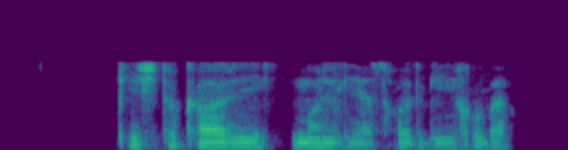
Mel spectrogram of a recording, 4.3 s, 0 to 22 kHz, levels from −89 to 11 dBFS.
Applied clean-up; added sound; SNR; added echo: neural mask model Resemble Enhance denoiser.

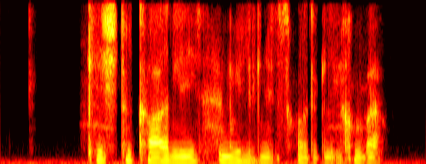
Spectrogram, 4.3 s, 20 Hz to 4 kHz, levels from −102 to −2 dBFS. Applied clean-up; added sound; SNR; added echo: neural diffusion model UNIVERSE++.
